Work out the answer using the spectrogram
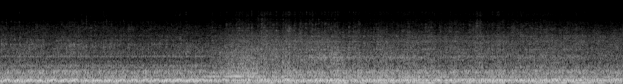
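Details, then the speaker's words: Twin turbo Hemi Dodge truck, full-throttle drag pass after tune changes, shifting early around 6,400-6,500 rpm before the shift light: hard, steady roar with no misses or stumbling, solid shifts, pulling cleanly. "that's better that's better dentle baby early shift in 64 6500 right on down through there perfect"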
